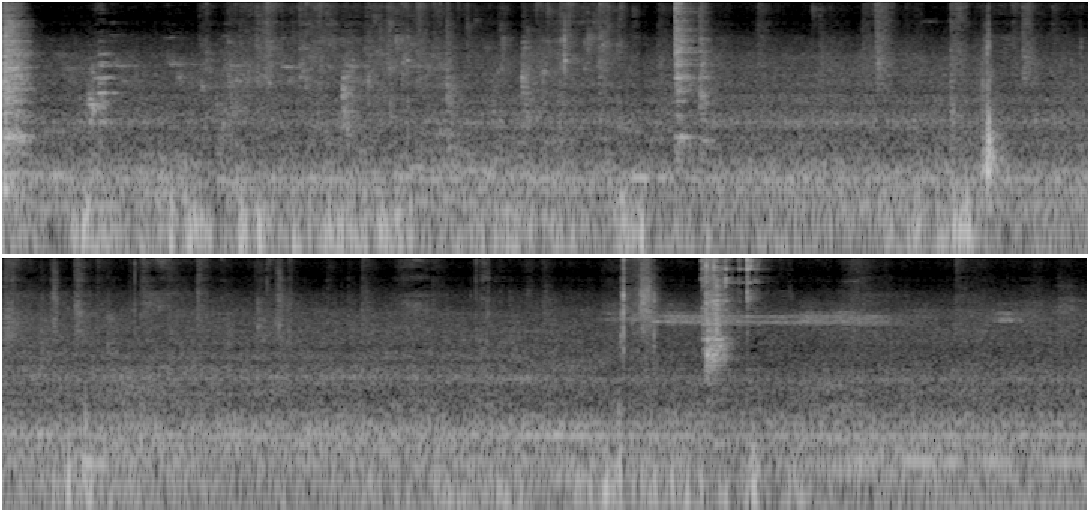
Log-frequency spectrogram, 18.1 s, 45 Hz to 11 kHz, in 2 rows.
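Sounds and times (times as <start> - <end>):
steady low hum: 0.0 - 18.0
metal tools clinking and knocking: 14.9 - 15.5.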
